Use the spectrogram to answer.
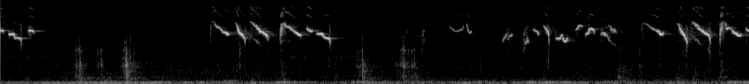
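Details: Song of a white-eye, played so that caged white-eyes will start singing: bursts of rapid, high twittering downslurred notes in two phrases separated by a quiet gap, with faint low hum beneath.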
